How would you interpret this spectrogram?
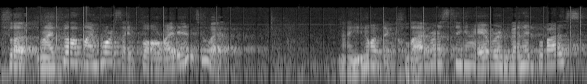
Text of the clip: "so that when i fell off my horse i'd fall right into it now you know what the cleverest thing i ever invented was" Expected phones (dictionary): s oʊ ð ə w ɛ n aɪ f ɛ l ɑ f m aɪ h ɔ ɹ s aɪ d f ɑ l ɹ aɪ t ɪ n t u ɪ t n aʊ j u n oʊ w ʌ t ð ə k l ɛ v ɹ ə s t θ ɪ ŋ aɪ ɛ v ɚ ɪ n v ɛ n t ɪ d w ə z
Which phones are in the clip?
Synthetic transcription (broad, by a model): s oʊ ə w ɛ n aɪ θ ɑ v m aɪ h ɔ ɹ s aɪ d f ɑ l ɹ aɪ t ɪ n t u ɪ t n aʊ j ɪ n oʊ w ʌ t ð ə k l ɛ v ɹ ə s t θ ɪ ŋ aɪ ɛ v ɚ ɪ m v ɛ t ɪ d w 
